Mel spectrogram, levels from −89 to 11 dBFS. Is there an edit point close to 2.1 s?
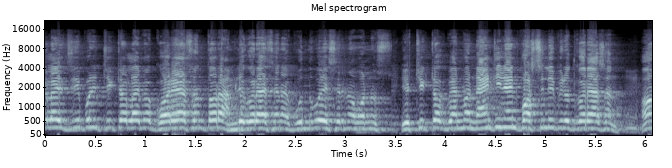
no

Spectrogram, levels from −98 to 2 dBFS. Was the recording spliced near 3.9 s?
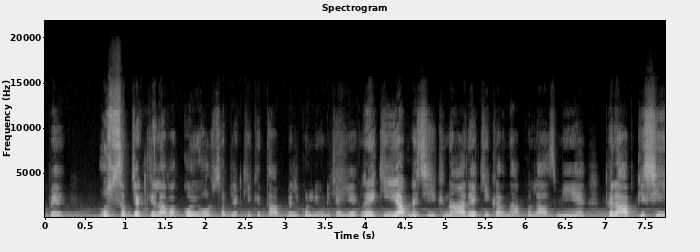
yes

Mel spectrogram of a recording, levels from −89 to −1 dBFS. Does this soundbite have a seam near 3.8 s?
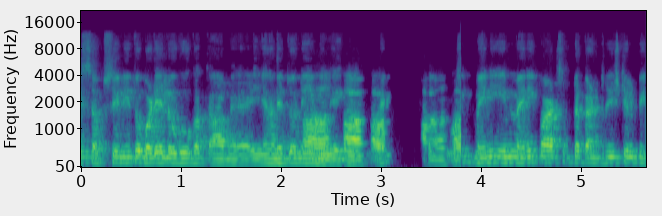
yes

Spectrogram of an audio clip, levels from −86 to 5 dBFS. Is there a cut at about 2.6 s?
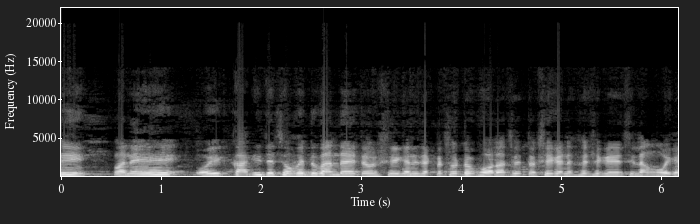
no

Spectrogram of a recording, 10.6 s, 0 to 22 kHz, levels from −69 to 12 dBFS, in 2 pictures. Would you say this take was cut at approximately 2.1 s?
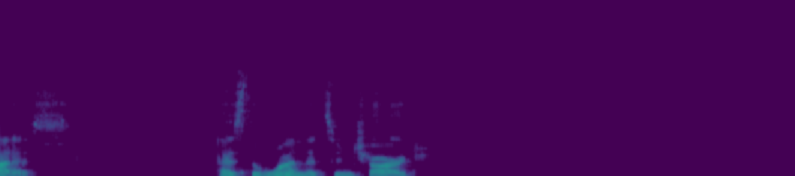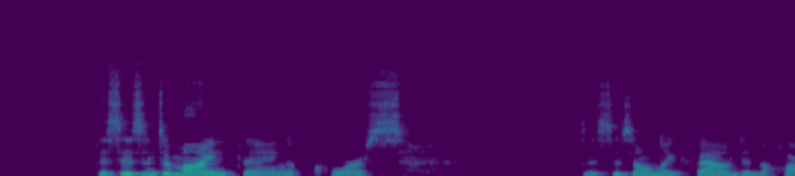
yes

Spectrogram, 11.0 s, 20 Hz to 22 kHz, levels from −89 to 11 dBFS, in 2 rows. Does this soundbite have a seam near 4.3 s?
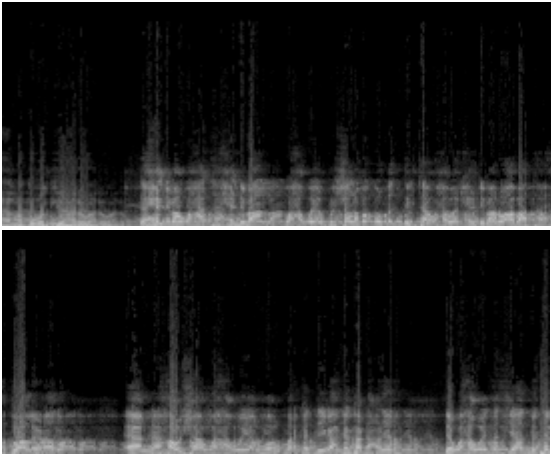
no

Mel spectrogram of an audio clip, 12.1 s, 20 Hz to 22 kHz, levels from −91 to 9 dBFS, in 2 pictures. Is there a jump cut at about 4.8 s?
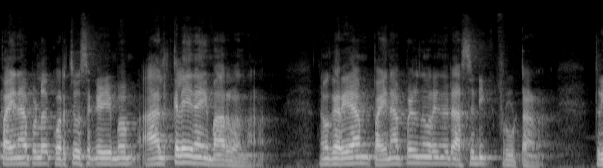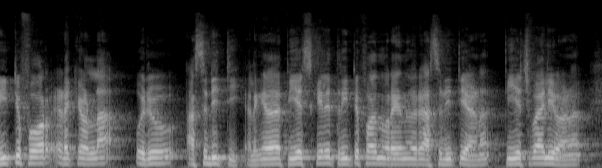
no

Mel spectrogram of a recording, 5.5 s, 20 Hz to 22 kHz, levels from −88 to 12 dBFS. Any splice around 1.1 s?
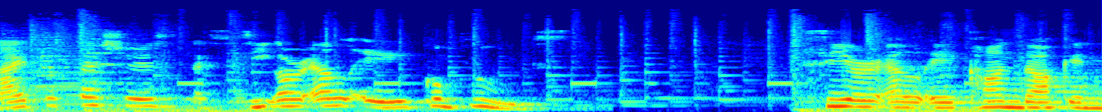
no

